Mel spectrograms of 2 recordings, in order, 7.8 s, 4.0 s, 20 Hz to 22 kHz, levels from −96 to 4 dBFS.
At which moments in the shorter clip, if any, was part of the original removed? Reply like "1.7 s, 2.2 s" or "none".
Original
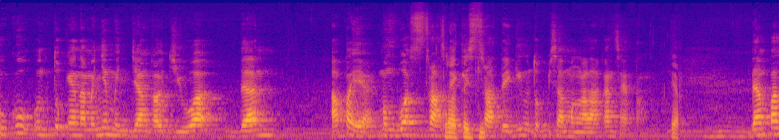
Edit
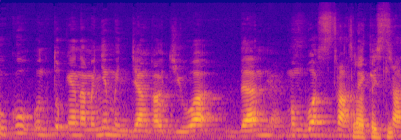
2.9 s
